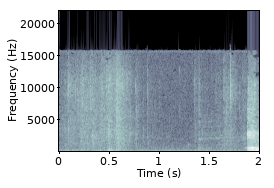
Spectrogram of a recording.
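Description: Disposable plastic shower cap crinkling as it is pulled off the head, loudest about half a second in and fading out over the first second.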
